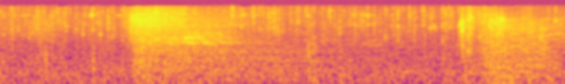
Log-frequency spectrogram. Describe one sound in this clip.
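Electric sparks crackle and fizz.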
